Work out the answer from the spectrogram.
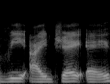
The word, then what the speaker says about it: Vija: So a lot of you have seen it in writing and it's spelled V-I-J-A. So let's start there. It's pronounced Vija. You don't pronounce the J. J is like a Y.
